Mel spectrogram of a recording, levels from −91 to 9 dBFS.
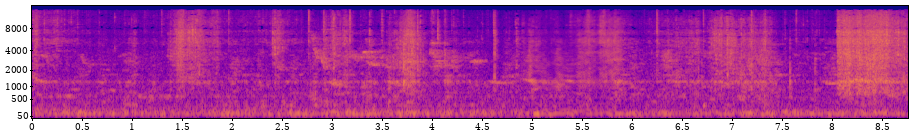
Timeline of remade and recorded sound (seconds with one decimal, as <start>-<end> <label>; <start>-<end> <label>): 0.0-4.9 recorded; 4.9-5.9 remade; 5.9-8.8 recorded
